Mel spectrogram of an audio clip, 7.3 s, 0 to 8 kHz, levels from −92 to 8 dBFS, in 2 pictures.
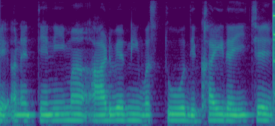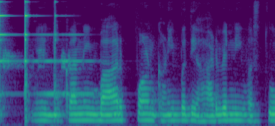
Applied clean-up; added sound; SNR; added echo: neural mask model RNNoise.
